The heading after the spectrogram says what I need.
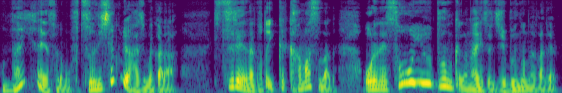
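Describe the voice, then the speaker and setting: A man's voice: low-pitched, huge pitch swings, fast, dark tone, husky, dry recording, studio quality. A man with a Kansai accent, a standing bar owner, talking casually on his own in a blunt, opinionated way. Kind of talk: casual solo talk.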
